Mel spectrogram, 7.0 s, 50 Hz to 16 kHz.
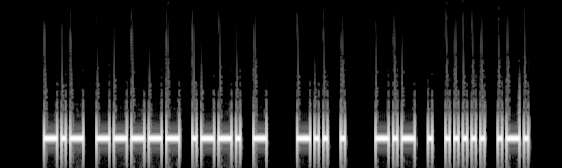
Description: Morse code, heard as a keyed tone, about 21 wpm, 700 Hz. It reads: K0PT DE KE5R
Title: USA Callsign DE Callsign - 4 Characters - 22wpm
